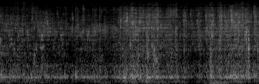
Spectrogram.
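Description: Oil and water draining out of an old tractor engine's drain plug, a soft continuous trickle and splatter, close and fairly quiet.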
